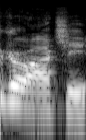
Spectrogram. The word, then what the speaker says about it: Guarraci: how do you say your last name karachi garache yeah oh what's the name of your podcast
